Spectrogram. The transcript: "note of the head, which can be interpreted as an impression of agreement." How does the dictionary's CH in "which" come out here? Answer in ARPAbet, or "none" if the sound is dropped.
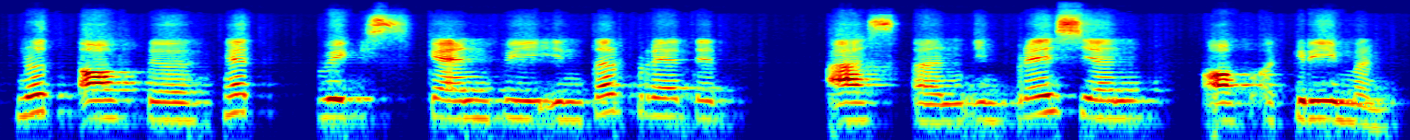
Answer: S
